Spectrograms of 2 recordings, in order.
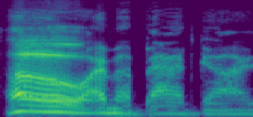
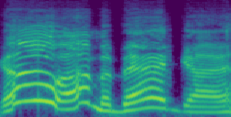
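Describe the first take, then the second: First: It is said in a rough, gravelly voice. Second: It is said in a plain, smooth voice.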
